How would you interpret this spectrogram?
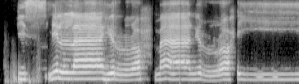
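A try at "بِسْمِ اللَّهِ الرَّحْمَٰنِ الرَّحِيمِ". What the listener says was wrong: Tapi harokat kasrohnya jangan agak lebih diturunkan lagi. Jadi jangan bismillah, tapi bismillahirrahmanirrahim. Untuk menurunkan mengucapkan kasroh itu turunkan aja bibir bajunya.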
